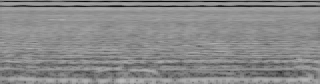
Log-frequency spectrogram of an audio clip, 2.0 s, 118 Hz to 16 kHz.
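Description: DJI Matrice 4T quadcopter hovering close by on low-noise propellers: the steady, even buzzing hum of its four rotors.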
